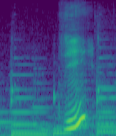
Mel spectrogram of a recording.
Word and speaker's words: dit: Je me cache avec Mario, virgule, donc une pause, dit, là le T est écrit en gris, donc il ne se prononce pas, Charlie, le E à la fin est écrit en gris, donc il ne se prononce pas.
